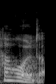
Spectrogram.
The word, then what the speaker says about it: Harold: Harold? Nein, Harold. Der wird Harold ausgesprochen. Es ist ein deutscher Entwickler dabei und der besteht darauf, dass das Harold heißt.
